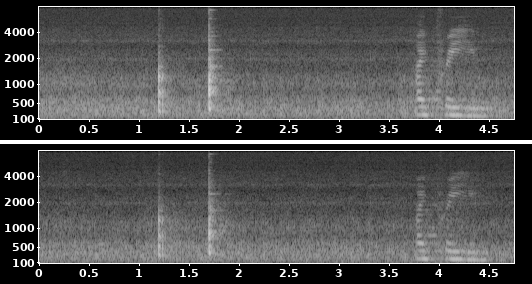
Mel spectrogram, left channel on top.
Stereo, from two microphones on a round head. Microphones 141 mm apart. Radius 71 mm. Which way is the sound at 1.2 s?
25° left (ahead or behind).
